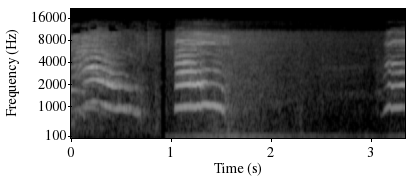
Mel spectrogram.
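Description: Cats meow beside a house where many neighbourhood cats gather. There are three drawn-out, wavering meows, the last one cut off, with a low steady hum under the middle one and no talking.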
